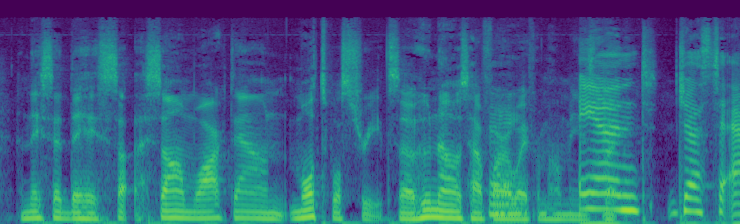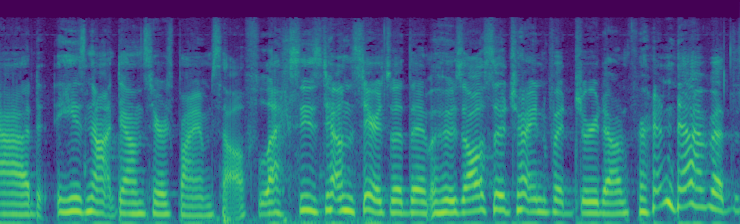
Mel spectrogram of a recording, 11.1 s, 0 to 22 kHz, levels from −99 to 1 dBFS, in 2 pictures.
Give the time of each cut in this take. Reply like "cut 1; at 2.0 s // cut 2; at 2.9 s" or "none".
cut 1; at 8.7 s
